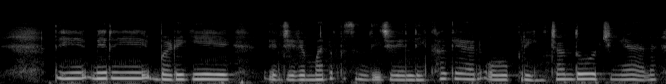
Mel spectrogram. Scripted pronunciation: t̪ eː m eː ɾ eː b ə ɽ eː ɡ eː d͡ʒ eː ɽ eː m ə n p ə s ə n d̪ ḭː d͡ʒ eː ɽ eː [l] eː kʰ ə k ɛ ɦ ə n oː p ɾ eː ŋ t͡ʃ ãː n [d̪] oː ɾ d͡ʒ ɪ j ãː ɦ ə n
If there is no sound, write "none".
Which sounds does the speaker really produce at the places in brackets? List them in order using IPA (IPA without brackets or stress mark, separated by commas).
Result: l, d̪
